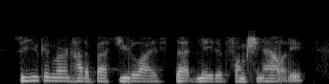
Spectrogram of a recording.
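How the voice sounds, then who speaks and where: Music plays in the background as a man speaks at a very fast pace. His intonation stays fairly even. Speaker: software consultant presenting a webinar. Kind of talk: webinar presentation.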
